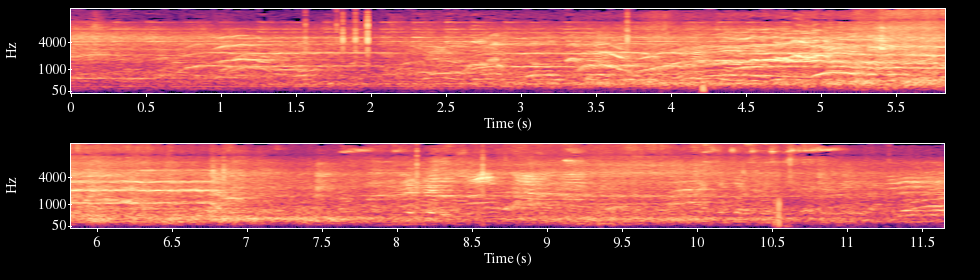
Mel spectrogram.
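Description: A roller coaster train roars and rattles along its steel track.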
